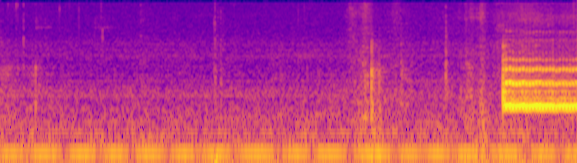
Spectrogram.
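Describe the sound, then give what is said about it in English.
A phone being dialed on speakerphone: scattered soft taps over a low steady hum, then a loud electronic calling tone kicks in near the end. No one speaks. “Speakerphone. Making a phone call.”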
